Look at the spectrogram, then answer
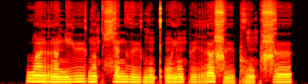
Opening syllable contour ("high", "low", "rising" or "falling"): high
